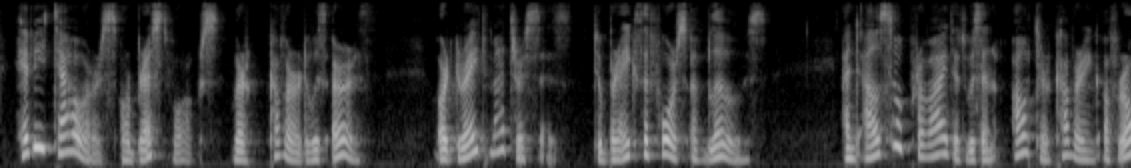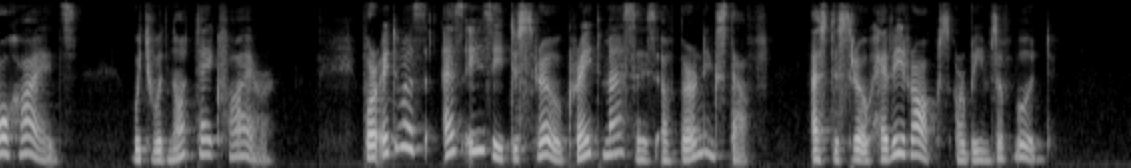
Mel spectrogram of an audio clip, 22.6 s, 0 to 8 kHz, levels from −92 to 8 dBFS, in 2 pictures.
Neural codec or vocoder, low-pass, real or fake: none; 7.2 kHz; real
